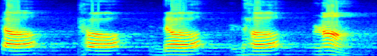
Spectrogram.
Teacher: इनका उच्चारण जब हम करते हैं तो हमारी जिह्वा पीछे की ओर मुड़ती है और वापस से आगे की ओर गिरती है। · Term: मूर्धन्य व्यंजन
